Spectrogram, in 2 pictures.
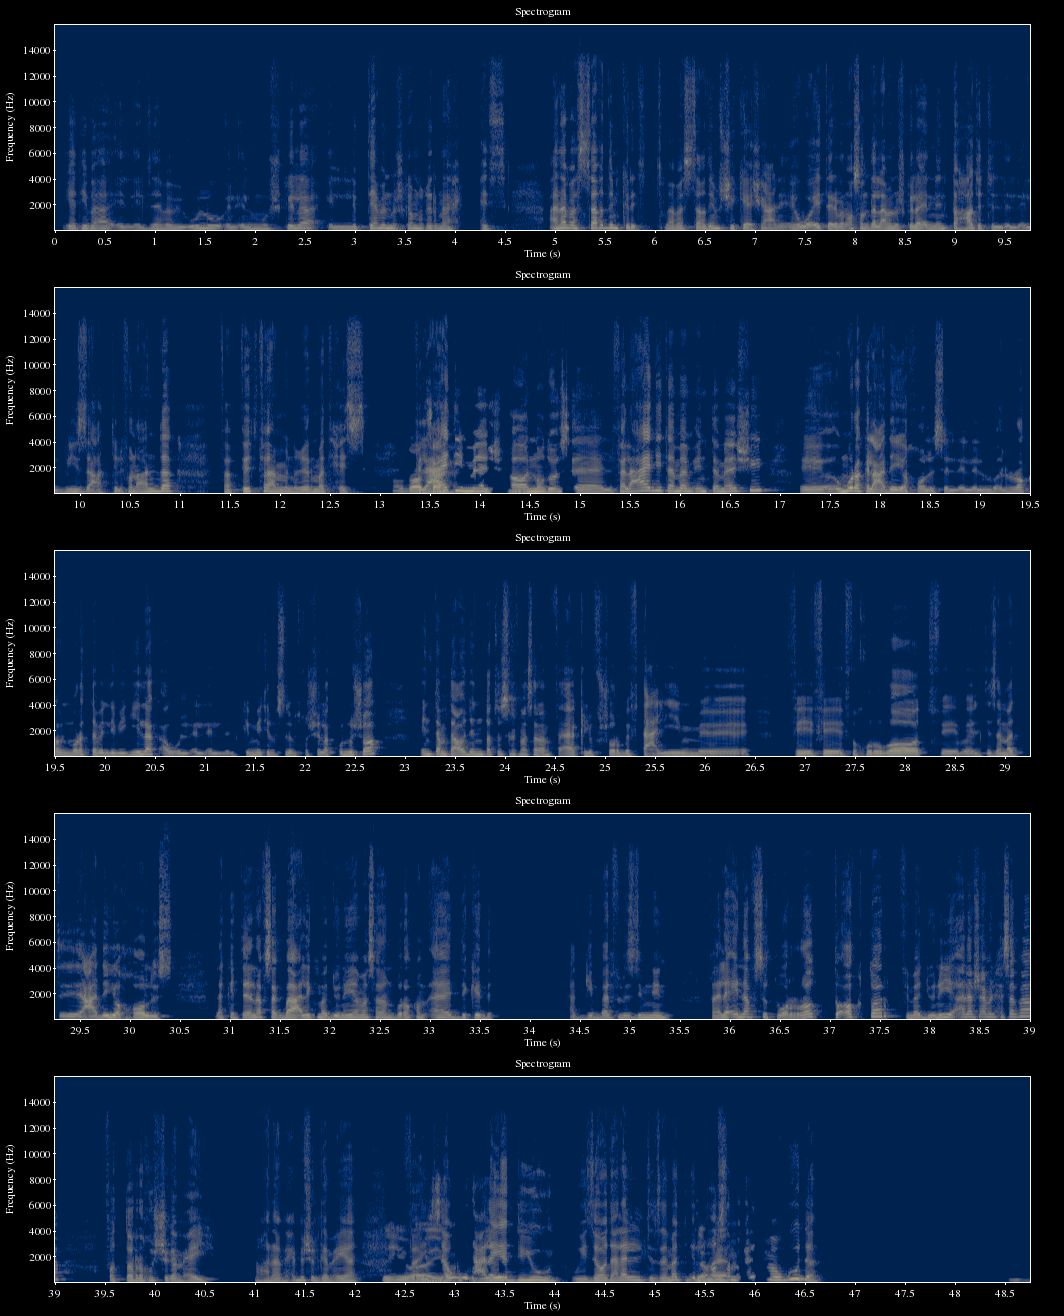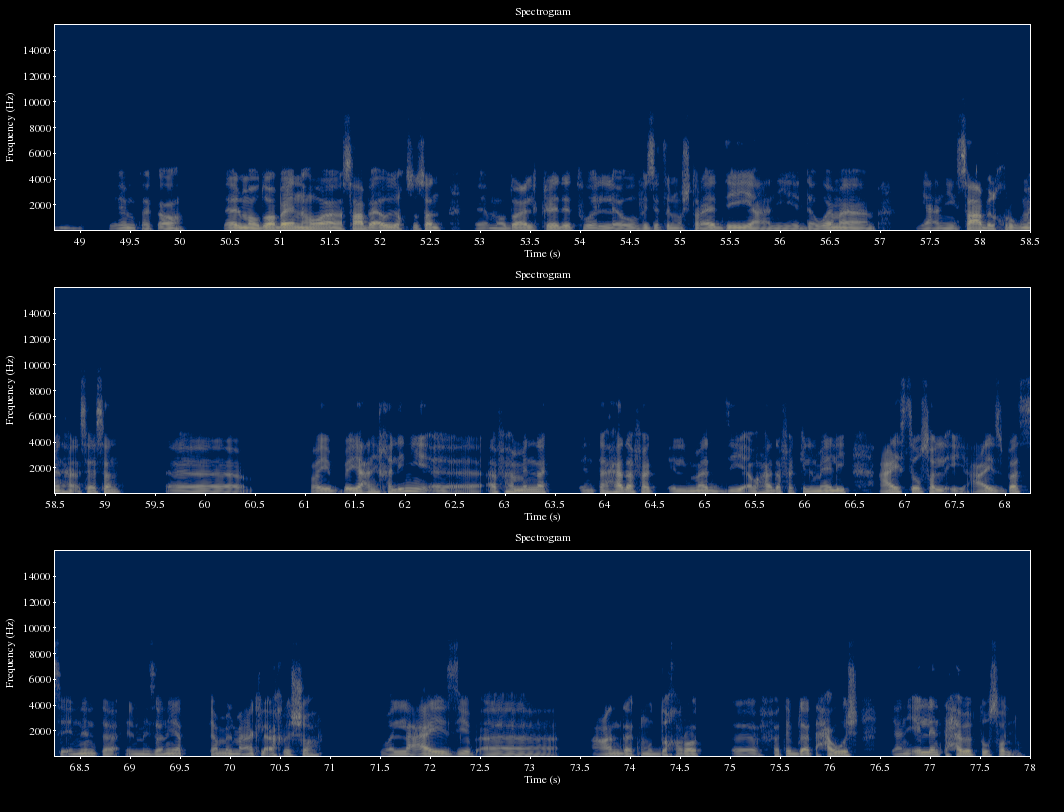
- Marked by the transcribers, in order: distorted speech; in English: "credit"; other background noise; in English: "الcredit"
- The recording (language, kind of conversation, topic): Arabic, advice, إزاي عادات الشراء عندك بتخليك تصرف باندفاع وبتتراكم عليك الديون؟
